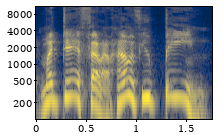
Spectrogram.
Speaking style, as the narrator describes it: I cried with delight

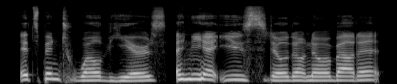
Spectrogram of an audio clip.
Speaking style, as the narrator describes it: One of the men just laughed and said

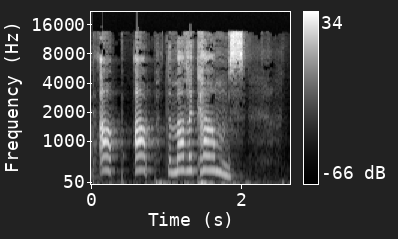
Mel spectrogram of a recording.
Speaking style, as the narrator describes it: cried

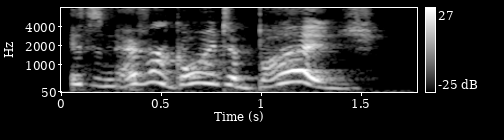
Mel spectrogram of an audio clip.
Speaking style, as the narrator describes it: exclaimed Kai

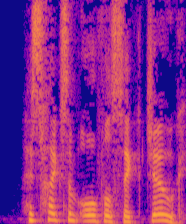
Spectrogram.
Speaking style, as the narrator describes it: he cried to Faber

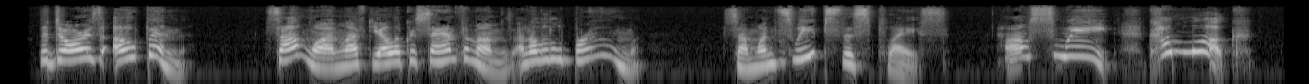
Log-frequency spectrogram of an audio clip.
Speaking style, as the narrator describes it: Belinda exclaimed

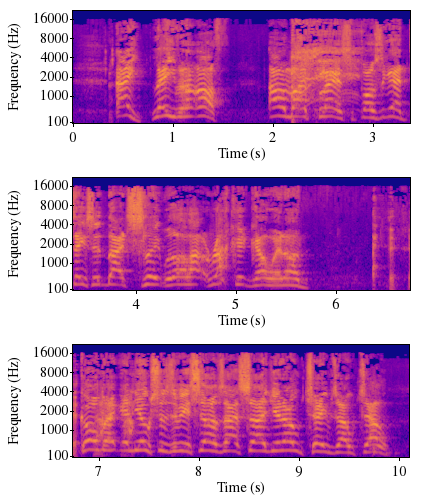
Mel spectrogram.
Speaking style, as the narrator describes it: Roy, he's come to the window, he's opened his window, and he's shouting

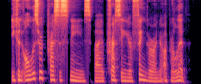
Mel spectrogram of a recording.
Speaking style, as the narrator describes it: said Mrs

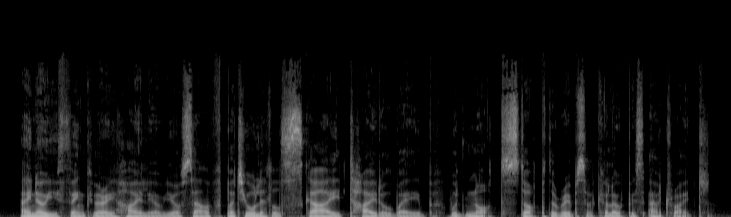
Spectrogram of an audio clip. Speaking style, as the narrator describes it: Lon said

